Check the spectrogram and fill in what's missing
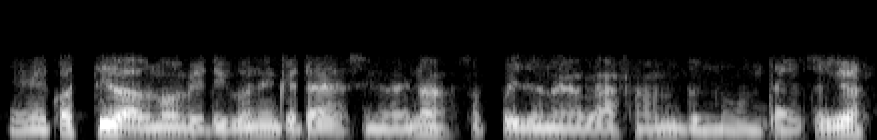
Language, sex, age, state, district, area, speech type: Nepali, male, 30-45, West Bengal, Jalpaiguri, urban, conversation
